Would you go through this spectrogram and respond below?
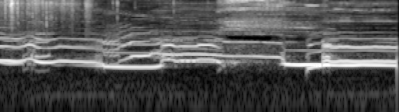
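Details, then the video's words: Three captive-born gray wolves, Zephyr, Alawa and Nikai, at a wolf conservation center in South Salem, New York, howl together in long, overlapping tones that waver and slide between pitches. Quiet-voiced Zephyr, who lost his voice, leads the chorus. "Wolf Who Lost His Voice Leads a Chorus of Howls 🐺🐺🐺"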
